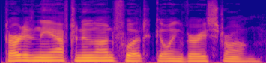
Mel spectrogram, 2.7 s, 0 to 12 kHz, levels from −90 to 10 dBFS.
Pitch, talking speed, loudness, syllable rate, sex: 135 Hz, 200 wpm, -15 LUFS, 5.0 syllables/s, male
